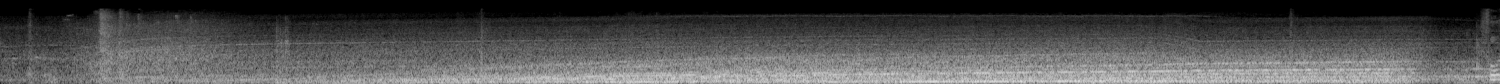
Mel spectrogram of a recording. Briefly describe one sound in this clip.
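A bus engine revs up and climbs steadily in pitch as the bus pulls away.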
